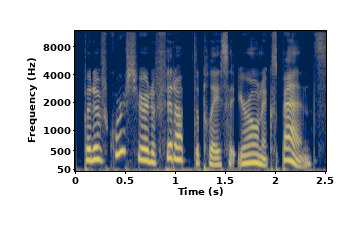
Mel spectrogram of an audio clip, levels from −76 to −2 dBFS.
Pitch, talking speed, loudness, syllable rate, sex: 235 Hz, 335 wpm, -17 LUFS, 8.1 syllables/s, female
